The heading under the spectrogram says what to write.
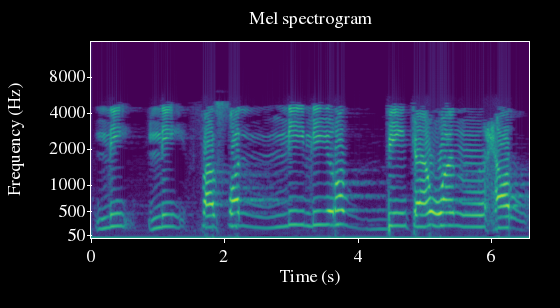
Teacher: فَصَلِّ لِي، اب لام کے نیچے زیر، دوسری لام کے نیچے بھی زیر ہے، تو دونوں لام کو ان کی جو حرکت ہے زیر ہے اس کو بغیر کھینچے ادا کریں گے اور آواز کو گرائیں گے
